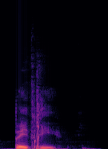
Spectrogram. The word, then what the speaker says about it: Pedri: Pedro Pedri, je sais pas pourquoi je l'ai prononcé comme ça, mais bon, Pedri.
